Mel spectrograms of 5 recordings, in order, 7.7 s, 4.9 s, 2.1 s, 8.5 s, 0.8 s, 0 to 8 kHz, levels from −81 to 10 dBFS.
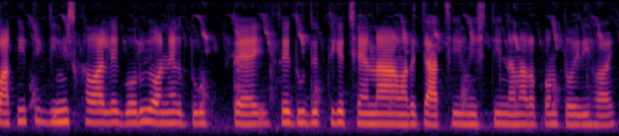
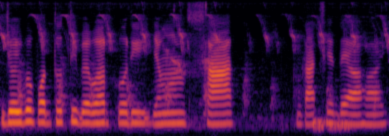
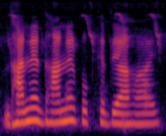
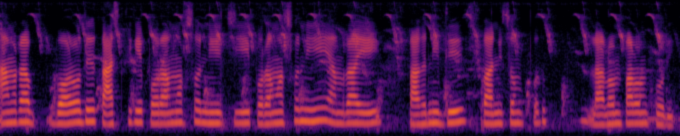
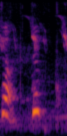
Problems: constant background noise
